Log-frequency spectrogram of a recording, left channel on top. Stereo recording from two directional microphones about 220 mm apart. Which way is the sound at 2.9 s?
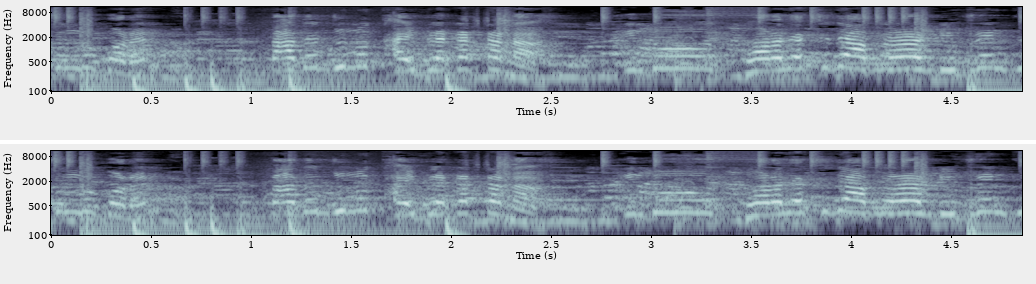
Centre (ahead or behind).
